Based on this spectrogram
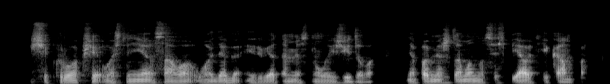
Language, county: Lithuanian, Vilnius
